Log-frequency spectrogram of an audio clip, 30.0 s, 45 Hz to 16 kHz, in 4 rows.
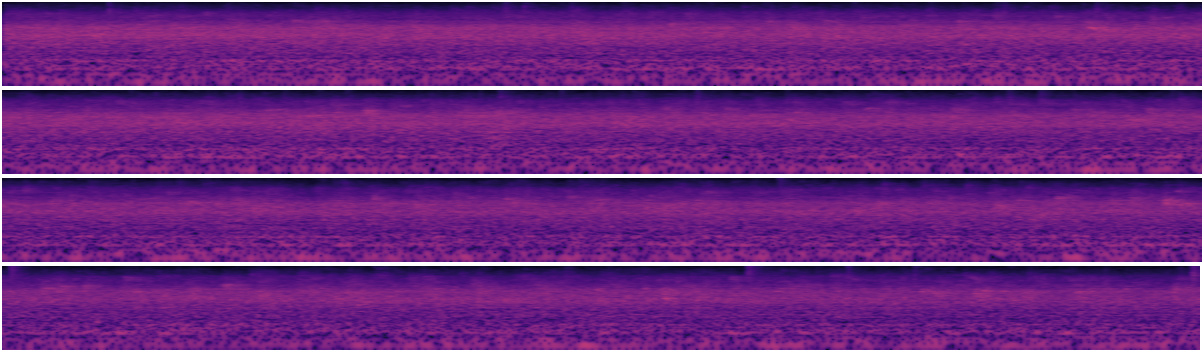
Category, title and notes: Sound effects > Natural elements and explosions
250723 234255 PH Heavy to medium rain on small backyard and metallic roof
Heavy to medium rain on small backyard and metallic roof. Recorded in July 2025 with a Zoom H6essential (built-in XY microphones). Fade in/out applied in Audacity.
cement, drops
